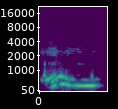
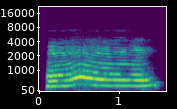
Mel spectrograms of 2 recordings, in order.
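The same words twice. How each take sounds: First: It is said quietly, at close range. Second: It is called out loudly, projected far.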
